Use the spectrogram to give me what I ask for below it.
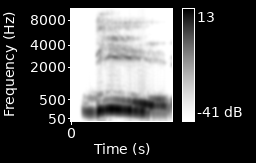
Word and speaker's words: değil: But guys, we write değil, but when you say it, when you pronounce it, it's değil. Let me write it for you. How you have to say it. You write değil, but you say değil, like a long E, long I sound.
